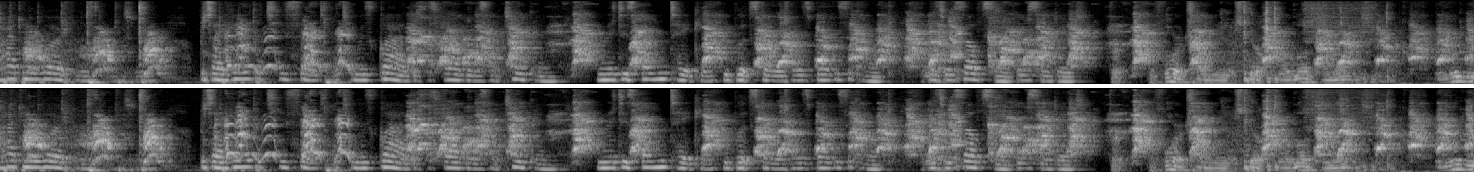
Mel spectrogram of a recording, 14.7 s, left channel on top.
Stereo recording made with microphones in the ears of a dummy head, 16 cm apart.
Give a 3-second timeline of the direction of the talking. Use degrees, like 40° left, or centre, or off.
30° left, 30° left, centre, 10° right, 20° left.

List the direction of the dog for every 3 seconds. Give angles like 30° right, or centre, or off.
40° right, 20° right, 10° left, centre, 30° right.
